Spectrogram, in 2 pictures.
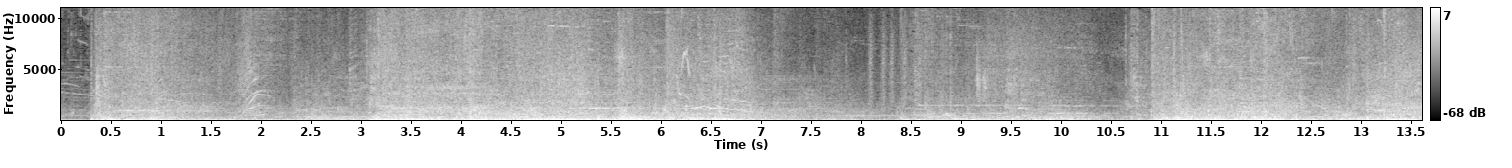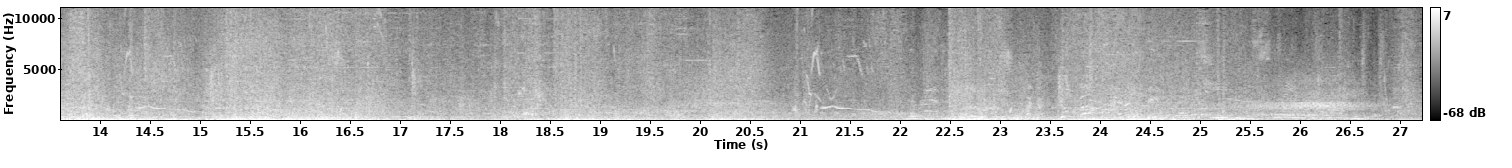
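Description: Game spell effects and attacks crash and zap in quick bursts.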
